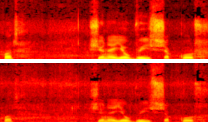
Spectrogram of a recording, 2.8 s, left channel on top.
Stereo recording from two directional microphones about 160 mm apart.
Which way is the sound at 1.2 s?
10° right (ahead or behind).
